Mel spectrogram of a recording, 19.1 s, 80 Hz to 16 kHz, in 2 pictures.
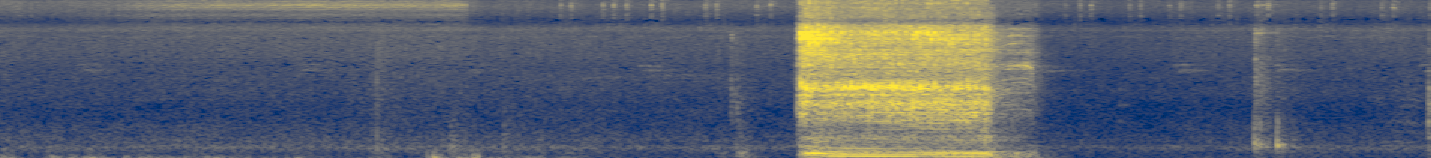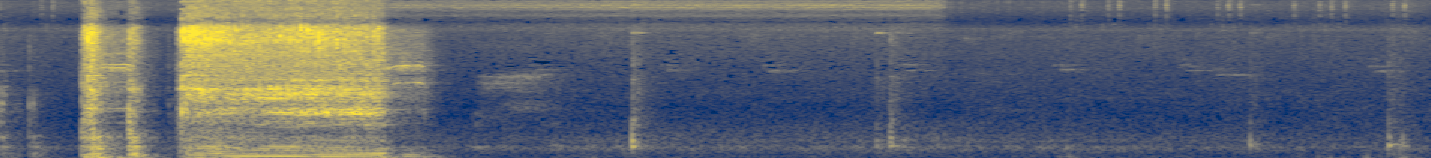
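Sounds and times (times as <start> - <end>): power drill driving screws: 5.3 - 7.0, 10.1 - 12.5.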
